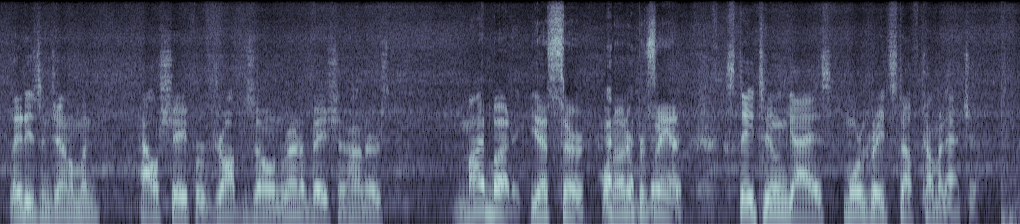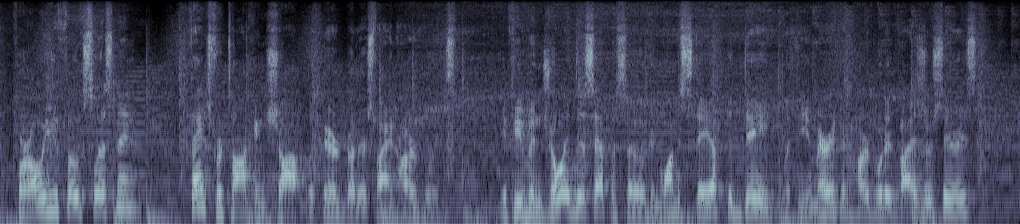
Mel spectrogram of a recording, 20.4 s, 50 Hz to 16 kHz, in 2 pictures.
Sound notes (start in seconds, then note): 5.6 laughing; 13.8 tool grinding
